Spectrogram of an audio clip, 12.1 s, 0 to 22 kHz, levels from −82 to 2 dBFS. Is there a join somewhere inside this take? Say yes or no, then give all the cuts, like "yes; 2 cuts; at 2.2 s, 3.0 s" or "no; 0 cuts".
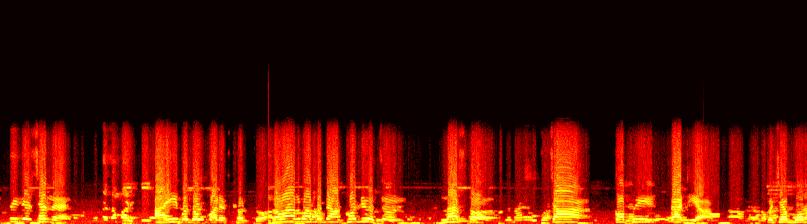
yes; 1 cut; at 4.0 s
